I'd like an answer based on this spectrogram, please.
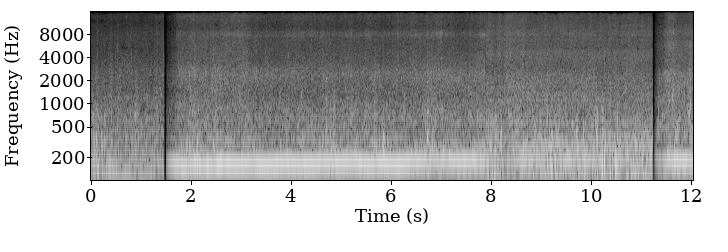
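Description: Outboard motor of a wooden river longboat running steadily under way, over the rush of river water and wind on the microphone. Its pitch rises a little about halfway, and the sound cuts out abruptly for a moment about a second and a half in and again near the end.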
